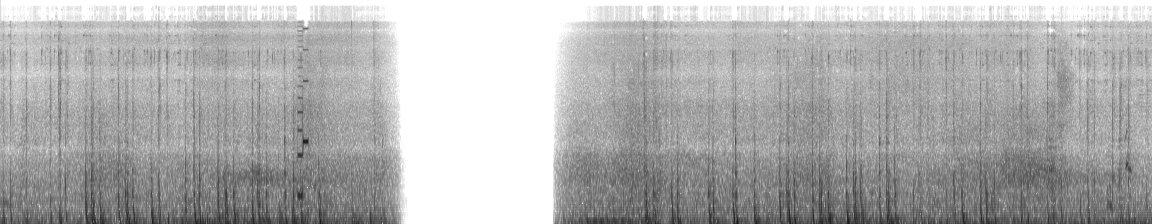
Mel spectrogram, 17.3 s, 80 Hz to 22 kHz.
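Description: Roach the horse trots in The Witcher 3: Wild Hunt, hooves clopping in a steady, continuous rhythm under ambient game sound. The clopping breaks off for about two seconds of total silence and then resumes.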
